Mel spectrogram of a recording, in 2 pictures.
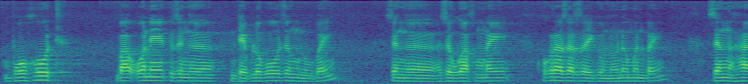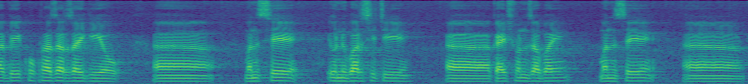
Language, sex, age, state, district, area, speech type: Bodo, male, 30-45, Assam, Kokrajhar, rural, spontaneous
